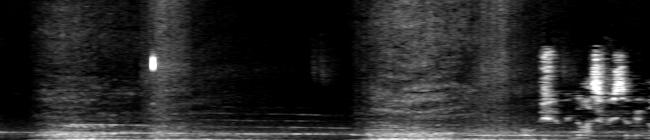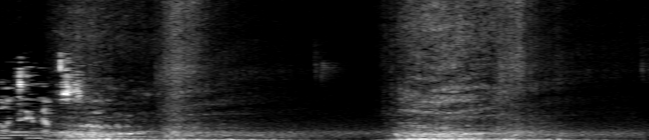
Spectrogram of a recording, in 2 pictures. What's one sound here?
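A large animal snores in slow, deep, rumbling breaths.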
